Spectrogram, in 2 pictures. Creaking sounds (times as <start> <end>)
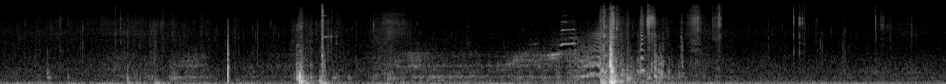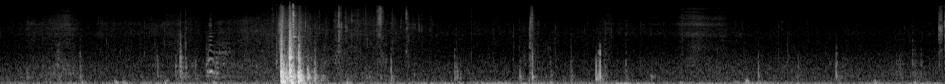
1.0 7.2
